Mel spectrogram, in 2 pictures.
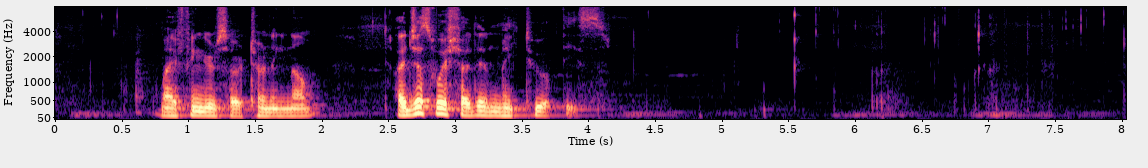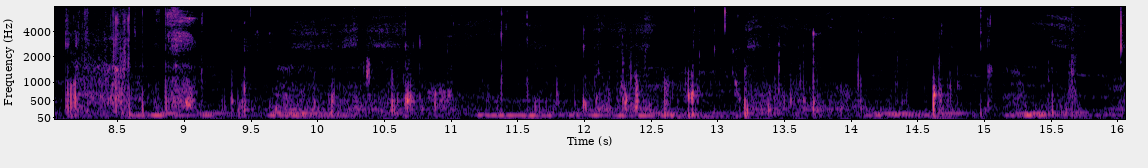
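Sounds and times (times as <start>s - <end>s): faint chewing: 0.1s - 0.7s, 4.2s - 16.0s
wet mouth clicks: 5.1s - 8.2s.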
